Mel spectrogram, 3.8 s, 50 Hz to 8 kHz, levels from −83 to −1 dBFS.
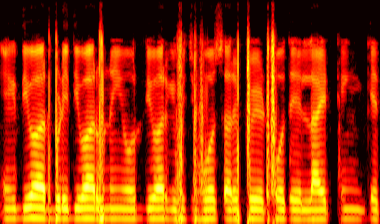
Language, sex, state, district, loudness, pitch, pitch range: Hindi, male, Rajasthan, Bikaner, -18 LUFS, 130 Hz, 125-130 Hz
